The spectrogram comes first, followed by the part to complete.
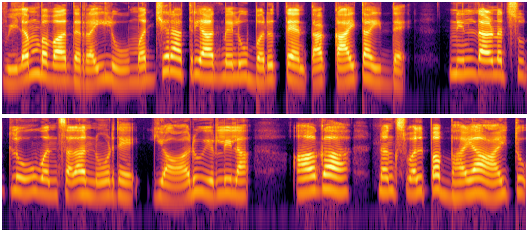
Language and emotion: Kannada, fearful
